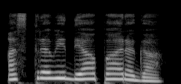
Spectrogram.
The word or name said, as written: ಅಸ್ತ್ರವಿದ್ಯಾಪಾರಗ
